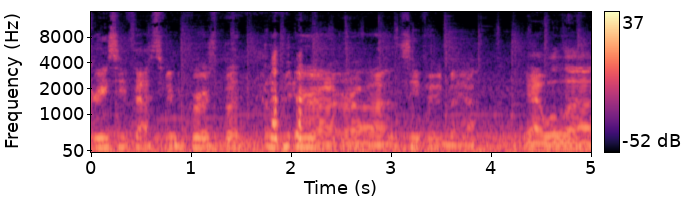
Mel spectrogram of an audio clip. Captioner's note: chuckles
